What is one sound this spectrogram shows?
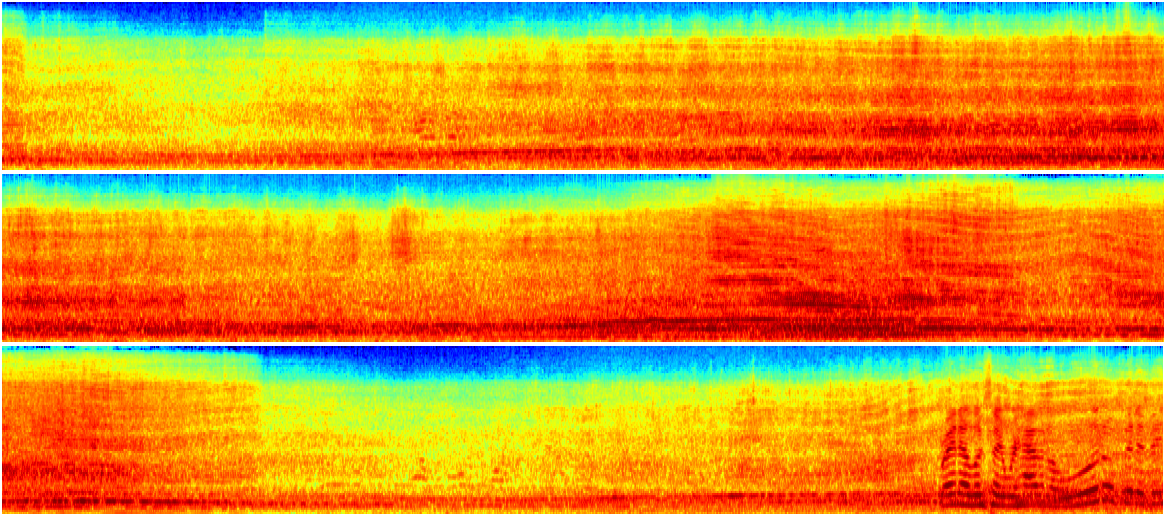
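Race car engines roar around a track, rising and falling as the cars pass.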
